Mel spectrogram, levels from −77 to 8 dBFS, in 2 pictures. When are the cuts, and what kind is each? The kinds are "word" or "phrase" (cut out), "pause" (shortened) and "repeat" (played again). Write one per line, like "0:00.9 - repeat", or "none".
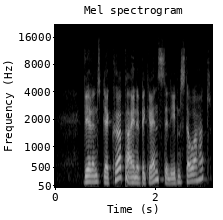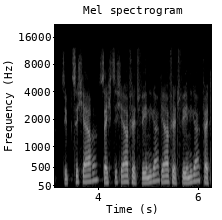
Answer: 0:03.2 - pause
0:05.3 - repeat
